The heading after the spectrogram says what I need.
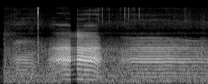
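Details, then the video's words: Australian raven of the nominate subspecies in Sydney, making a chatty, varied series of strange sounds: harsh, nasal, drawn-out wailing notes rich in harmonics, broken by a short gap and ending in a steadier tone. "Raven making strange sounds."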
